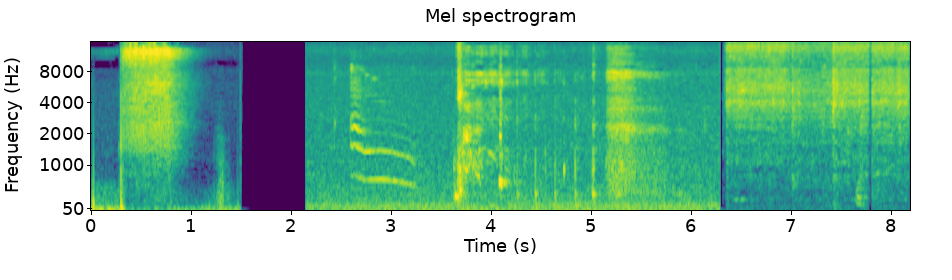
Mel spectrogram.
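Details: Domestic cat giving a single short meow that slides downward in pitch, set among abrupt cuts, a brief silent gap, rustling and steady background noise.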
